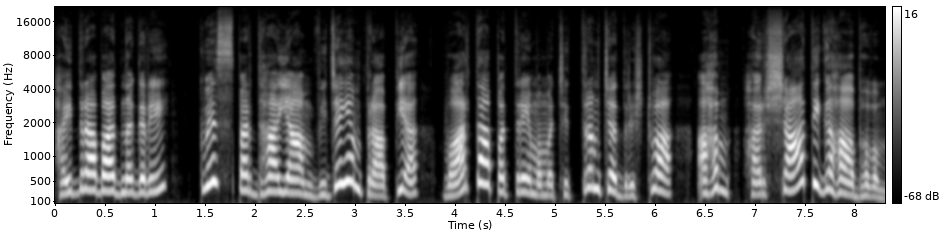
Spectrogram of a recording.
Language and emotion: Sanskrit, happy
